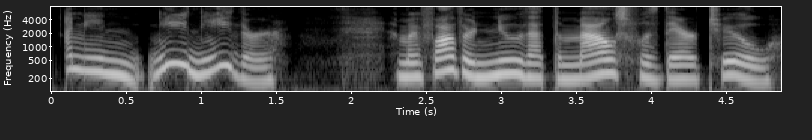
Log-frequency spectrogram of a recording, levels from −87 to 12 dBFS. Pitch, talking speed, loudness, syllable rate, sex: 245 Hz, 170 wpm, -17 LUFS, 5.0 syllables/s, female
